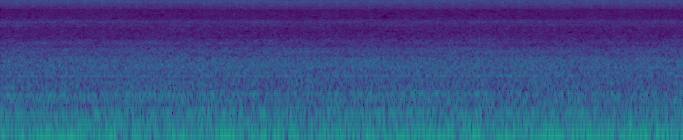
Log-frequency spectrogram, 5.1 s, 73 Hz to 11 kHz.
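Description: Nissan Pulsar's 1.2-litre petrol engine idling steadily at a fast cold-start idle of about 1,200 rpm with the AC compressor off, heard from inside the cabin. The revs hold even with no hunting up and down: the engine runs smoothly when the AC isn't loading it.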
